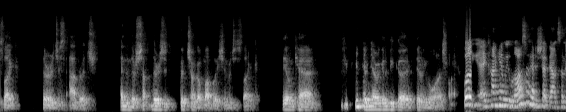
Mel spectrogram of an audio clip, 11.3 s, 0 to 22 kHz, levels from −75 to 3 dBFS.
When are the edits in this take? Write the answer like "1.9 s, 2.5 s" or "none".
9.4 s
